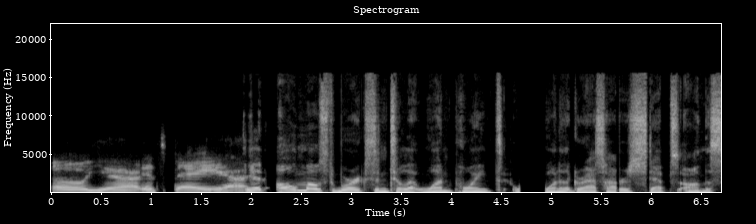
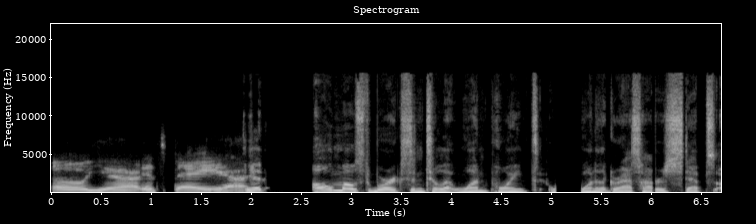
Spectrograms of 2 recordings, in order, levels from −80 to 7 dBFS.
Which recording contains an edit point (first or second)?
first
